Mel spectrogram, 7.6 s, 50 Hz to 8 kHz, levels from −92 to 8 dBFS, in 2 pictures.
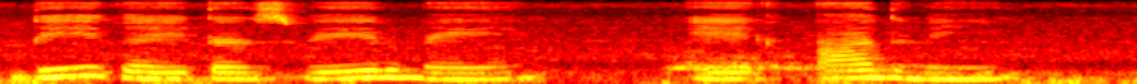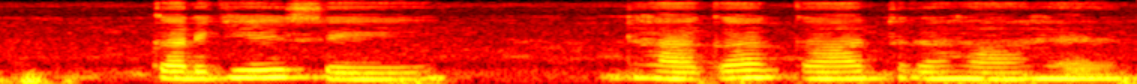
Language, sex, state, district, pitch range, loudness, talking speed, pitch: Hindi, female, Rajasthan, Bikaner, 185-215 Hz, -17 LUFS, 95 wpm, 195 Hz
